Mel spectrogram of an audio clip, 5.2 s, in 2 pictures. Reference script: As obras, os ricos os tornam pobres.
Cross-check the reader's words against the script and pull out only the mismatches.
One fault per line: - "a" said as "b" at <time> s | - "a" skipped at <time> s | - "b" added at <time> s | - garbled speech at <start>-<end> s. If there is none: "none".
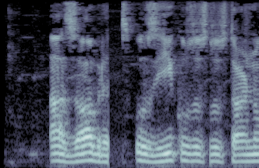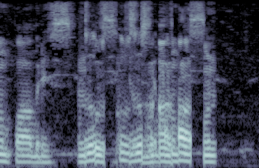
- "os" added at 2.1 s
- garbled speech at 3.4-4.8 s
